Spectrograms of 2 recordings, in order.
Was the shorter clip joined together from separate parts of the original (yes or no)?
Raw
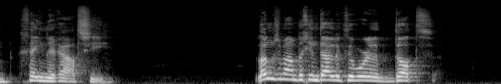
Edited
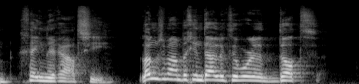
yes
